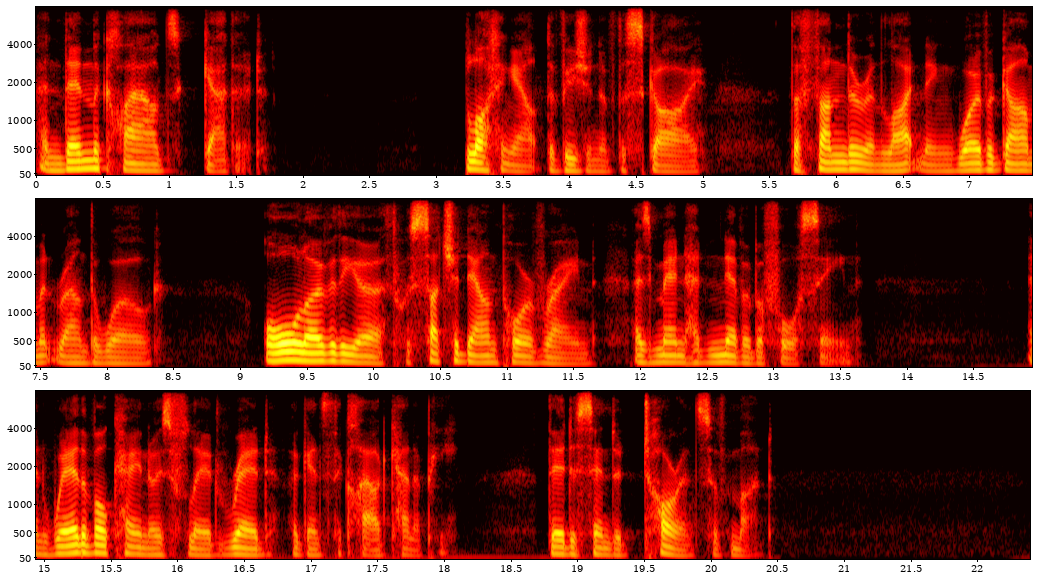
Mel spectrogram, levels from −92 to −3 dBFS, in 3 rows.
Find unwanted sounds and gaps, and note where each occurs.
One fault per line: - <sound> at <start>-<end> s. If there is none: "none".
none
